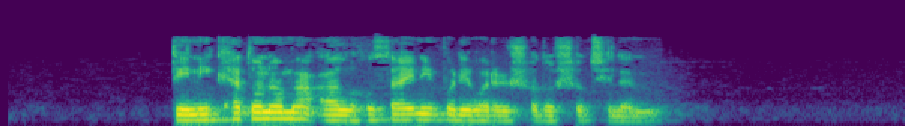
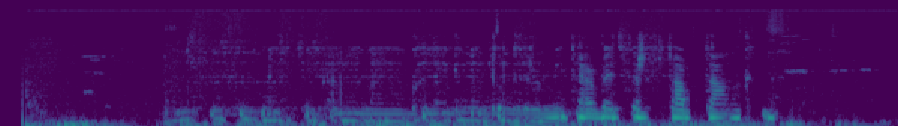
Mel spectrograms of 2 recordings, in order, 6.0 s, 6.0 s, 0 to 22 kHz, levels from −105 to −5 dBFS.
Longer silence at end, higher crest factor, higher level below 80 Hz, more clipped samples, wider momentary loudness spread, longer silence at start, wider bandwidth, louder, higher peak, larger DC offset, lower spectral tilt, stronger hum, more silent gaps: first, 1.65 s vs 0.05 s; about the same, 16 dB vs 20 dB; first, -54 dBFS vs -78 dBFS; neither; first, 13 LU vs 7 LU; first, 1.15 s vs 0.15 s; second, 7.6 kHz vs 16 kHz; first, -16 LUFS vs -63 LUFS; first, -2 dBFS vs -46 dBFS; neither; about the same, -6.5 dB/octave vs -6 dB/octave; neither; neither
